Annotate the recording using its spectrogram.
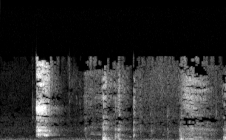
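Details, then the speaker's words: Chimpanzee with hiccups; brief sudden voiced jerks roughly once a second, each a short catch with a soft grunt. "think you've got hiccups. We're gonna have to take care of that."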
